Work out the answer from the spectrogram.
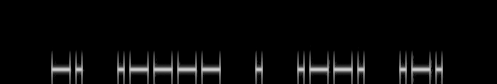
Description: Morse code, heard as a keyed tone, about 19 wpm, spaced as for 14 wpm, 700 Hz. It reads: N1EPR
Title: 245 Lesson 39g - Letter z - Call Signs 20wpm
